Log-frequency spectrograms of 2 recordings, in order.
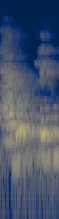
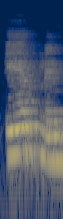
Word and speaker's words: aeroplane: जैसे कि आपने देखा होगा कि एरोप्लेन की स्पेलिंग जो है ये लिखी जाती है, लेकिन वास्तव में ये स्पेलिंग ऑक्सफोर्ड डिक्शनरी के अनुसार या ब्रिटेन लैंग्वेज को इंग्लिश के अनुसार, अगर आप बात करें ब्रिटिश इंग्लिश के अनुसार, तो इसको एरोप्लेन नहीं बल्कि एयरप्लेन बोला जाता है।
